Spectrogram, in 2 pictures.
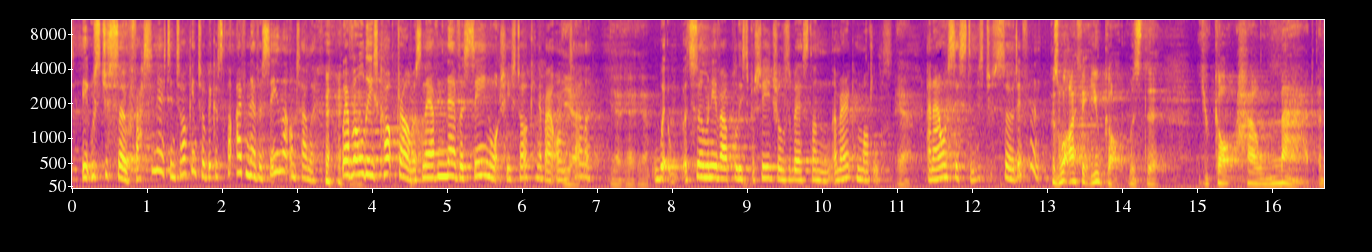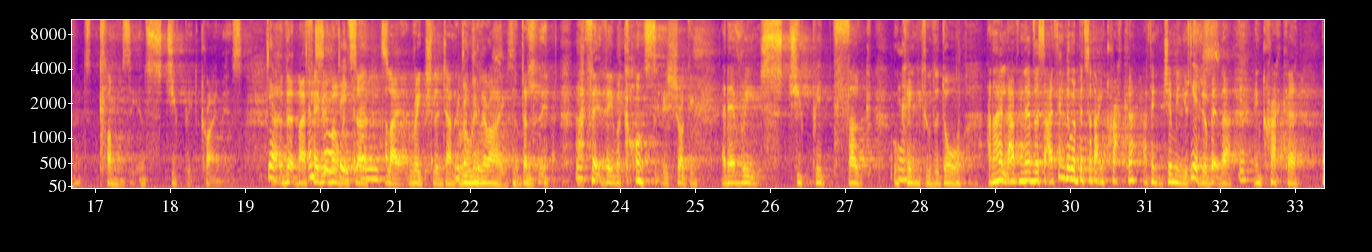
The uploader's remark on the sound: sessions from this year's Edinburgh International Television Festival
